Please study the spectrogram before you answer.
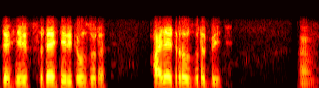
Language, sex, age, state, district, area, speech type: Kashmiri, male, 30-45, Jammu and Kashmir, Kulgam, rural, conversation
